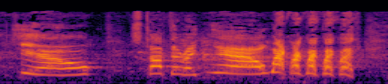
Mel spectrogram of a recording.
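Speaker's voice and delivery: very high, cat-like, meowing scolding voice. Mimicking a Kmart mom scolding her kid: imitating a mom's cat-like meow. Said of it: "It's like they're a cat".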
